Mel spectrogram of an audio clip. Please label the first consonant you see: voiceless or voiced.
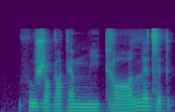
voiceless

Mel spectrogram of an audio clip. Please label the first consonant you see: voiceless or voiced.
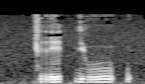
voiceless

